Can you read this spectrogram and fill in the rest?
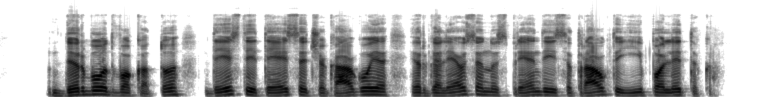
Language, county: Lithuanian, Marijampolė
